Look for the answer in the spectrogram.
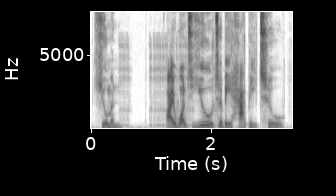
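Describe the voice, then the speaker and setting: A man voicing a vain, naive cartoon skeleton from a video game, with a grandiose, theatrical delivery that jumps between hushed asides and loud exclamations. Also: sits high, unhurried. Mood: tender, solemn. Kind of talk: amateur video game character dub. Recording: voice over background music.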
